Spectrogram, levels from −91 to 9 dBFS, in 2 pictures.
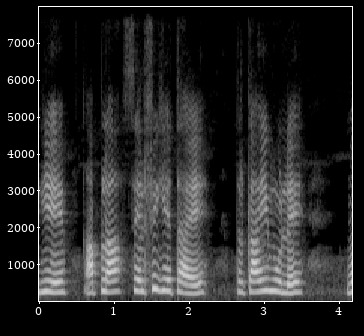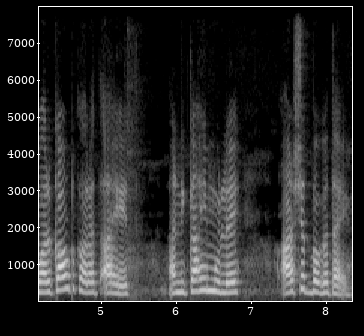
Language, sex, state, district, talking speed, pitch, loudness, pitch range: Marathi, female, Maharashtra, Solapur, 130 wpm, 275 Hz, -16 LUFS, 255-295 Hz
